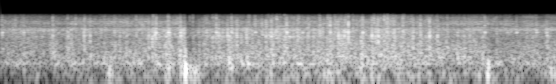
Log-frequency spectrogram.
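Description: Wind rushing over the microphone and tyres rolling fast on a dirt trail as a mountain bike descends, with frequent rattling clicks from the bumps and a hard knock about two seconds in.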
